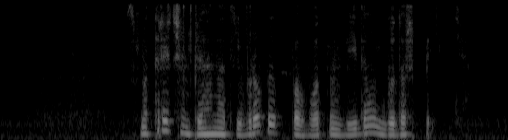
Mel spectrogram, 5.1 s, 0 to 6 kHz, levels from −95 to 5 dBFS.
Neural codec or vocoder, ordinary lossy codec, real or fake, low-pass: none; Opus, 24 kbps; real; 5.4 kHz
